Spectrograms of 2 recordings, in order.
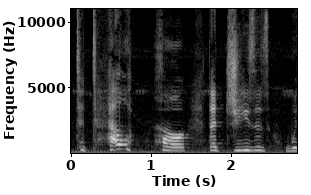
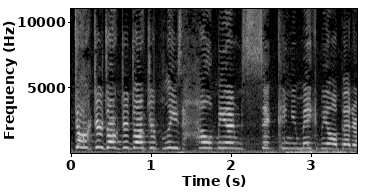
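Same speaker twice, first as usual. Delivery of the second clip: pleading patient; 6 semitones higher, 4 dB louder than usual. Acted. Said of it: "and she's like".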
